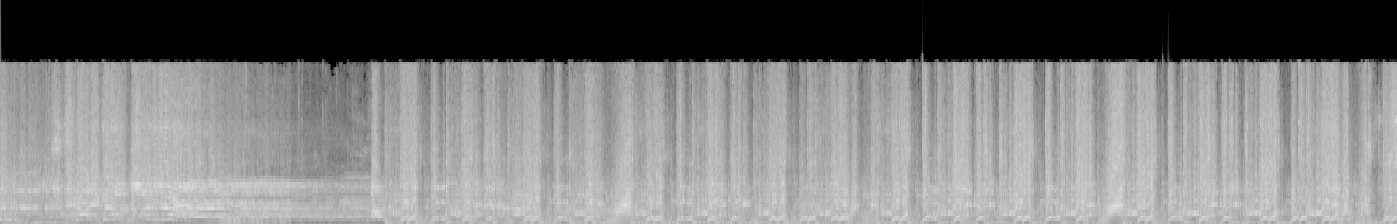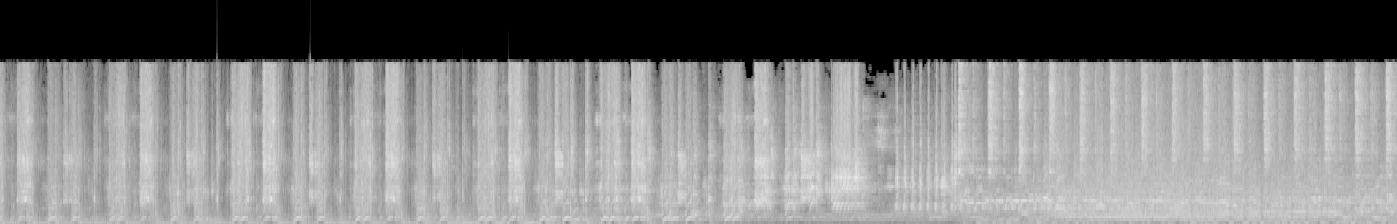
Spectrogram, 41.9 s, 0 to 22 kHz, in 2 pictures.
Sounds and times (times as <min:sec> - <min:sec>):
Beatboxing: 0:05.6 - 0:41.9.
